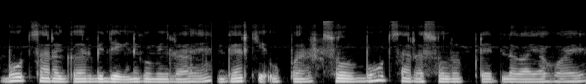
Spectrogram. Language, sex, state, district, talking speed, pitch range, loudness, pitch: Hindi, male, Arunachal Pradesh, Longding, 195 wpm, 125-140 Hz, -16 LUFS, 130 Hz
